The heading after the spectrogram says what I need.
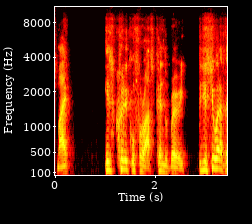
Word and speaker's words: Pendlebury: you still pronounce you pronounce him like a like a a form of a berry. Pendleberry. Pendleberry. His name is Pendlebury. Pendlebury. Yeah, Pendleberry. It's It's not Pendleberry. That's Pendlebury there.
